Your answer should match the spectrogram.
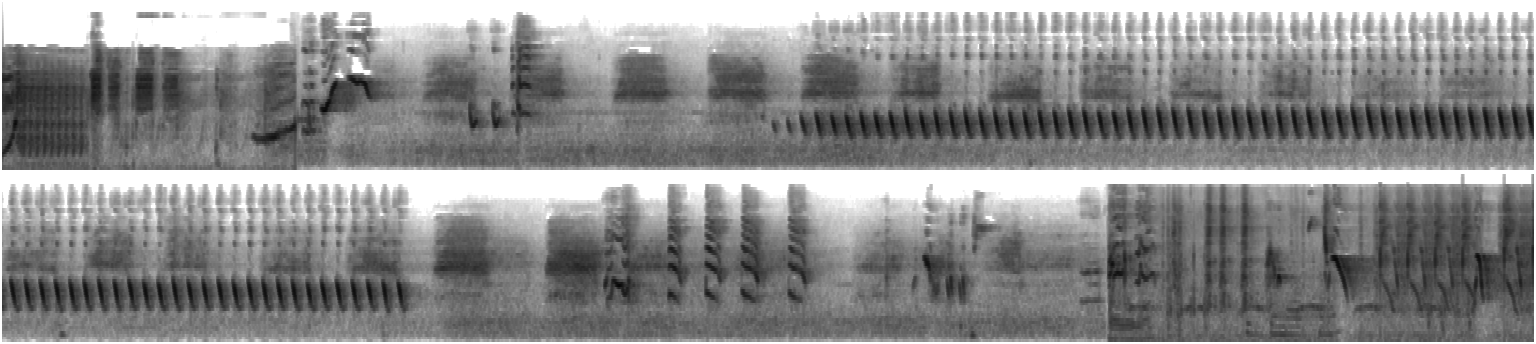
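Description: Male superb lyrebird singing a varied song of loud calls. In the middle comes a long, very rapid, even trill of clicks, lasting about ten seconds, under higher notes repeated about twice a second.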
